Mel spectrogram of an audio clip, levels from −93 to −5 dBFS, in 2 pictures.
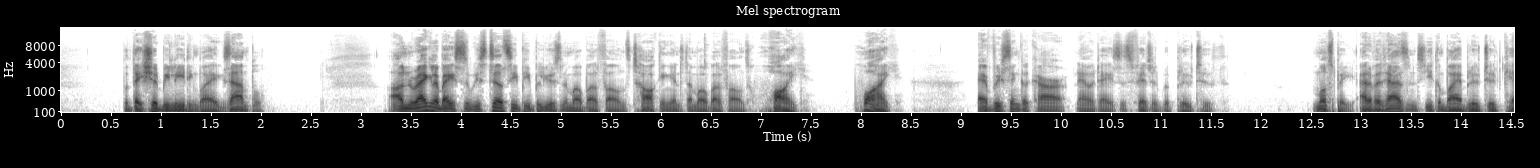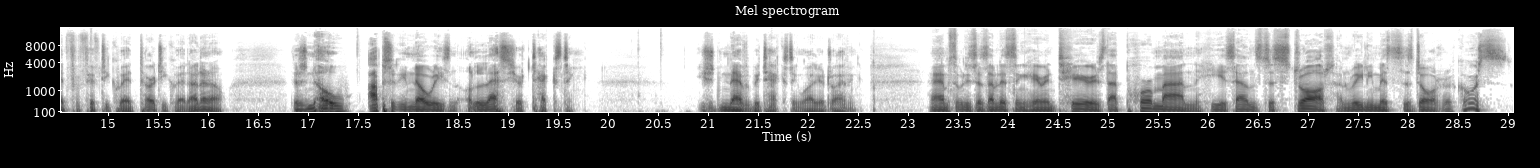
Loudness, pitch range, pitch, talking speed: -33 LUFS, 70-85 Hz, 75 Hz, 190 wpm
